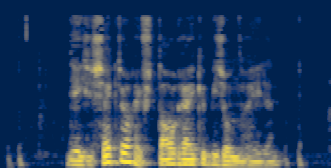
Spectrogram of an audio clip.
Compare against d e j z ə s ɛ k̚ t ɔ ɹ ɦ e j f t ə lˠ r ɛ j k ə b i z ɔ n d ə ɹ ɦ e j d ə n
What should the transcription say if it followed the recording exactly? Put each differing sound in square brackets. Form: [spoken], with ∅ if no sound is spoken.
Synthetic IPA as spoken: d e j z ə s ɛ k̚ t ɔ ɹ ɦ e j f t [ɑ] lˠ r ɛ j k ə b i z ɔ n d ə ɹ ɦ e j d ə n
